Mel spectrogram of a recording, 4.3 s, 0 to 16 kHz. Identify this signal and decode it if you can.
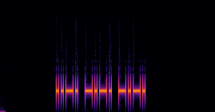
Morse code, heard as a keyed tone, about 25 wpm, 700 Hz. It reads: FCC
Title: USA Call Sign Postfixes - 3 Letters 25wpm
